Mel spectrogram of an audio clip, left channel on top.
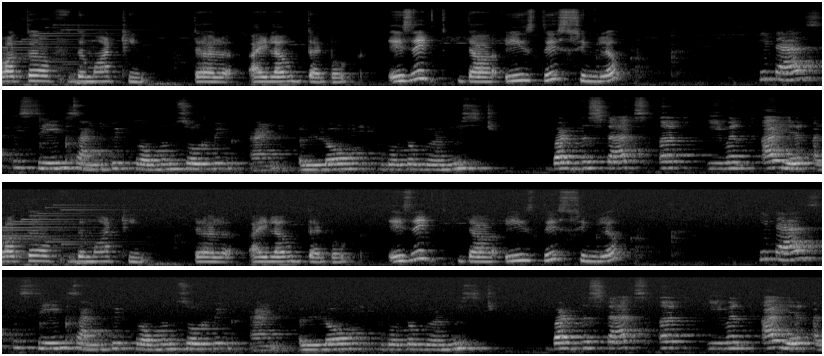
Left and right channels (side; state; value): right; noise; hiss, 17 dB below the sound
